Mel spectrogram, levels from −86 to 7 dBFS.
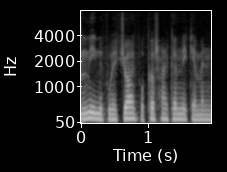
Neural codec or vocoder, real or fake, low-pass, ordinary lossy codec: codec, 16 kHz, 0.5 kbps, FunCodec, trained on LibriTTS, 25 frames a second; fake; none; none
